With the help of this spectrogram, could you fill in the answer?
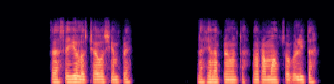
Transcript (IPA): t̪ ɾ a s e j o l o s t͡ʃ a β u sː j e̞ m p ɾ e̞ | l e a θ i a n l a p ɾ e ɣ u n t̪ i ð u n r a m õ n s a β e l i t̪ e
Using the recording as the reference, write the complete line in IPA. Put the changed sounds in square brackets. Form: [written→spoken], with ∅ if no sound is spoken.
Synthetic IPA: t̪ ɾ a s e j o l o s t͡ʃ a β [u→o] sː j e̞ m p ɾ e̞ | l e a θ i a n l a p ɾ e ɣ u n t̪ [i→a] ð [u→o] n r a m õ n s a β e l i t̪ [e→a]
